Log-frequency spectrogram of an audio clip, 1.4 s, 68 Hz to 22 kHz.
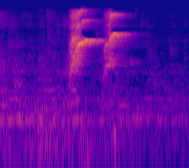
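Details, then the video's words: Brief songbird phrase from full isian rai gosong kancer singing: two quick, high, sharp whistled notes in close succession, then quiet. "FULL ISIAN RAI GOSONG K9NCER"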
